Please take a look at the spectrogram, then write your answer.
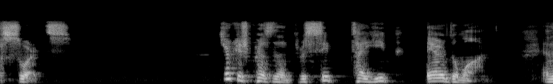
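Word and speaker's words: Erdoğan: Turkish President Recep Tayyip Erdogan, and it's pronounced, by the way, Erdogan, not Erdogan. It's spelled with a G, but there's a slash, which in Turkish means it's a W.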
